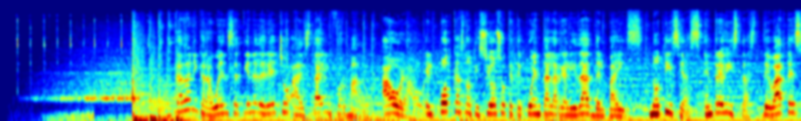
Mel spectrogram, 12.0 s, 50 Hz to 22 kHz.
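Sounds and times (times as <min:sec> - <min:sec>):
clock ticking: 0:00.2 - 0:02.4
steady tone: 0:00.3 - 0:03.8.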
